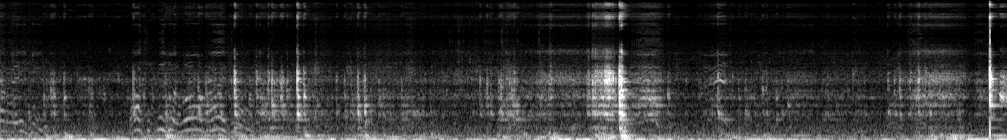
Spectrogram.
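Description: Sailboat under way: steady rush of water and wind on deck, broken by a few sharp clicks and knocks, the loudest about six seconds in and just before the end.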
